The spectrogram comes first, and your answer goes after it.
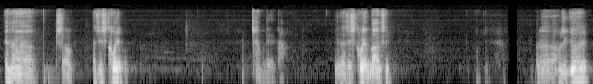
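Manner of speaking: choked up, words broken by long pauses; fighting back tears while speaking; crying. Real, not acted. Former boxer tells interviewer why he quit for his father, crying. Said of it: "I'm not crying 'cause I'm sad".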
